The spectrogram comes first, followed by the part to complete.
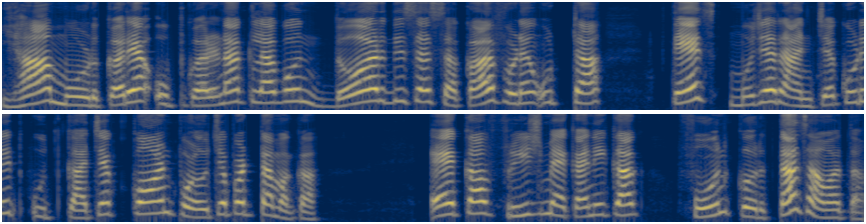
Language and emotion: Goan Konkani, angry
